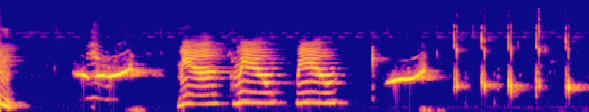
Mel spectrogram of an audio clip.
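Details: Indian ringneck parakeet talking and whistling. Rising whistled slurs alternate with three loud buzzy harmonic syllables, then a quick series of short, sharp clicks and chirps.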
